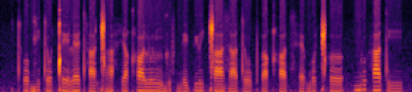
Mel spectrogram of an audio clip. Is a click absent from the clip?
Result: no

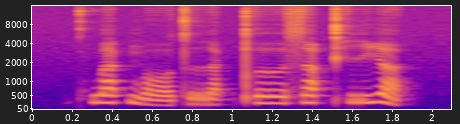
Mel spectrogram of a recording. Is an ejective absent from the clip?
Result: yes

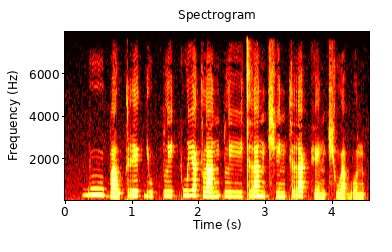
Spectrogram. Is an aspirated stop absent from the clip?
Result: no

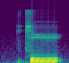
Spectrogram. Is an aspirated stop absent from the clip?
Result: yes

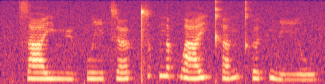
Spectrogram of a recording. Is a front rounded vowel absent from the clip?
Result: no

